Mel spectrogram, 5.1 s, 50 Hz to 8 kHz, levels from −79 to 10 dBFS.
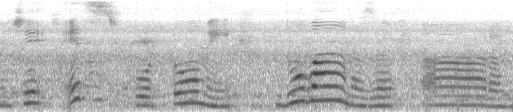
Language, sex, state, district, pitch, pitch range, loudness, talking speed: Hindi, female, Madhya Pradesh, Umaria, 240 Hz, 225-290 Hz, -22 LUFS, 95 wpm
